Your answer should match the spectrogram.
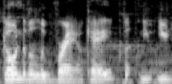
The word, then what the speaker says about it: Louvre: What do you want to call the Louvre? Yeah. Like the loo, like the toilet? The Louvre? Yeah, there's a V in there, but...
